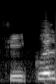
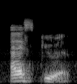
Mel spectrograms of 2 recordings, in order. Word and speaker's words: SQL: तो आजकल जो है हम इसको सीक्वल प्रोनाउंस नहीं करते बल्कि ऑफिशियल जो इसकी प्रोनाउंसिएशन है दैट इज SQL.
